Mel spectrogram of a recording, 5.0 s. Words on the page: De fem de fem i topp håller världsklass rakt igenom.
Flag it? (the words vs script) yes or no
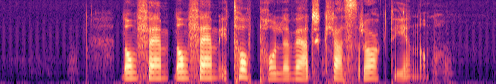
no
